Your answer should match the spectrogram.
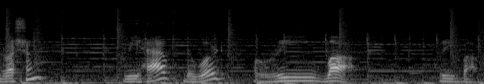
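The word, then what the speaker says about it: рыба: B, but in Russian we have the word riba, riba. How do we pronounce it? Riba, uy. That is why it is a vowel, that is why the stress is falling onto it, and the pronunciation is ruiba, which means fish in Russian.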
